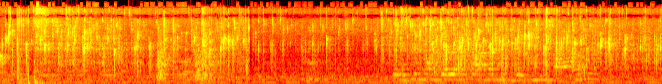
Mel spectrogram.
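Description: Turon, banana spring rolls, frying in a home kitchen with a steady crackling sizzle of hot oil, joined by scattered clinks of stirring and brief splashes of running tap water.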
